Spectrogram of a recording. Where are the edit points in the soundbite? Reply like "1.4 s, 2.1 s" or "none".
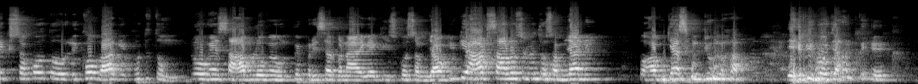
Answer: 2.0 s

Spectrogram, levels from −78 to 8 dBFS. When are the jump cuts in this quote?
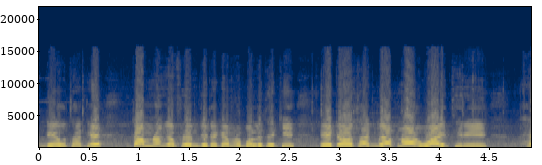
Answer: none

